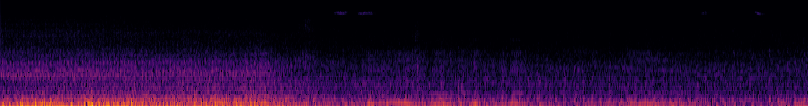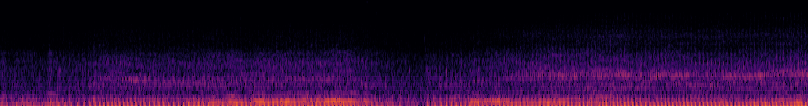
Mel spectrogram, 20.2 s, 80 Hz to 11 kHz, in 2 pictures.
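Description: Yamaha R15 motorcycle's single-cylinder four-stroke engine running under way on a dirt road, its note shifting up and down with the throttle, over a steady low rumble of wind and tyres; it briefly drops away about fifteen seconds in.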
